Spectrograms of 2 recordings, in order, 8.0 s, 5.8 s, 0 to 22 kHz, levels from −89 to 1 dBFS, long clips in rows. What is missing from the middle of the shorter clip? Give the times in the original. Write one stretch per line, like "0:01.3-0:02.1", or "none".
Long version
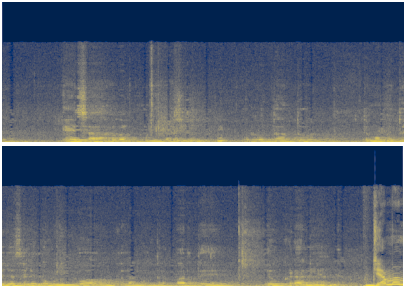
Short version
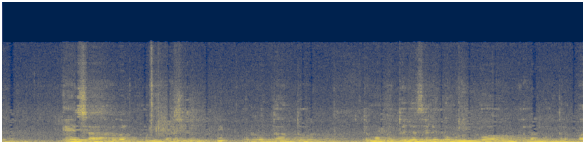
none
